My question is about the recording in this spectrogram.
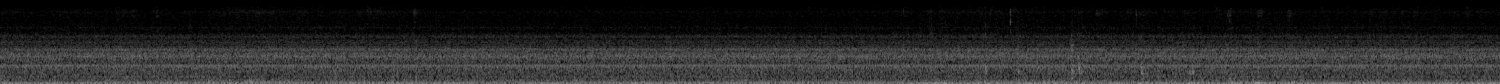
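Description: Steady room tone: an even hum and hiss with a faint constant whine, and no distinct events.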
